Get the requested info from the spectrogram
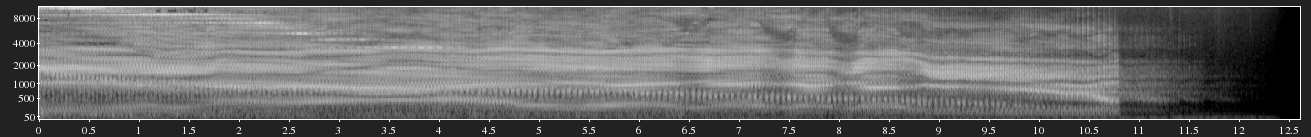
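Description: Closing seconds of an electro track: a sustained synthesizer drone of several wavering, gliding tones with no beat, swelling and dipping in the second half, then cutting off near the end and dying away to silence.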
